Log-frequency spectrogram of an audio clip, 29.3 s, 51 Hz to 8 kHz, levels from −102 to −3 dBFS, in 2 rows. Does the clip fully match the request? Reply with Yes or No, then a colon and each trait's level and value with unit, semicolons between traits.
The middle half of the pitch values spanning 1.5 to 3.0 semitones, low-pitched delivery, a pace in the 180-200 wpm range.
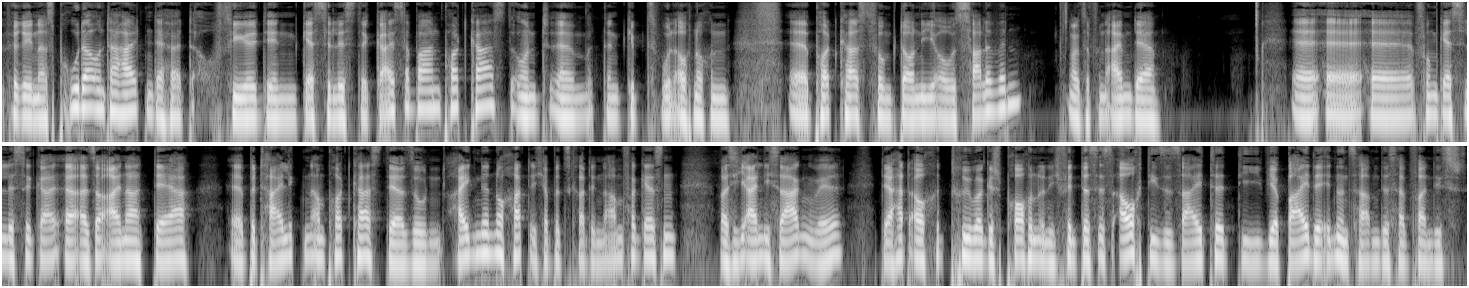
No: narrow, 2.4 semitones; low, 130 Hz; average, 165 wpm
